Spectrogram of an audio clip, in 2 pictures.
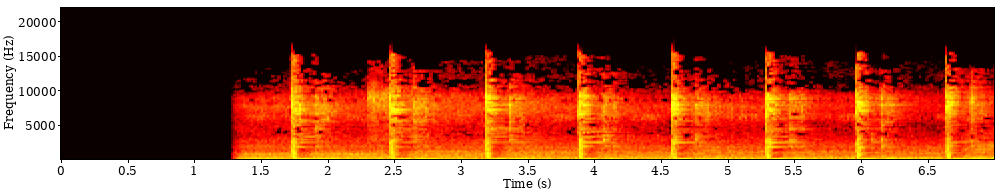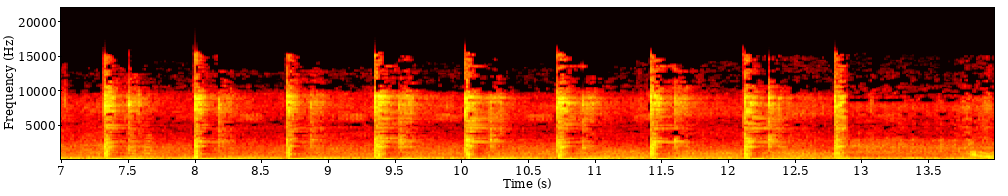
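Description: Hammer blows driving a galvanised-iron earth rod into the ground: about seventeen evenly spaced metallic strikes, roughly three every two seconds, each with a short ring. The blows start about a second and a half in and stop about a second before the end.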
